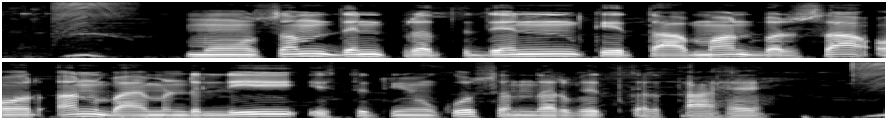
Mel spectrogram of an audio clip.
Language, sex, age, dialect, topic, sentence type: Hindi, male, 36-40, Kanauji Braj Bhasha, agriculture, statement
